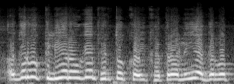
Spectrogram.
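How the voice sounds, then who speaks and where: A man speaking as a medical expert on a call-in show, explaining precautions in a calm, patient, instructive way. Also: extremely high pitch, fast talker. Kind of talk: explaining health advice.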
